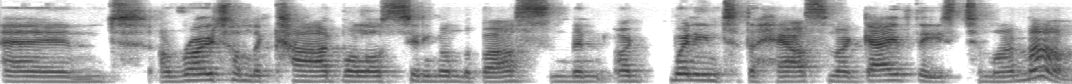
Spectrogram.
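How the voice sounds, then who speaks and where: A woman with an Australian accent speaks at a medium pitch and moderate pace, her intonation fairly even. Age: 60s. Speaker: clairvoyant. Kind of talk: testimony. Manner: halting.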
